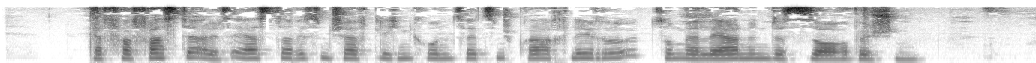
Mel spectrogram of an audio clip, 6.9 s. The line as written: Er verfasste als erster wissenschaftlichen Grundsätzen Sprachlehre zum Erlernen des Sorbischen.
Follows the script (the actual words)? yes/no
yes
